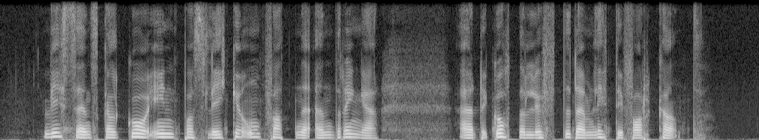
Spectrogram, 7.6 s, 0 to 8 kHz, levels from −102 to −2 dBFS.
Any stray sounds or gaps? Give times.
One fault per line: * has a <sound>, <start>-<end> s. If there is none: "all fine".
all fine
